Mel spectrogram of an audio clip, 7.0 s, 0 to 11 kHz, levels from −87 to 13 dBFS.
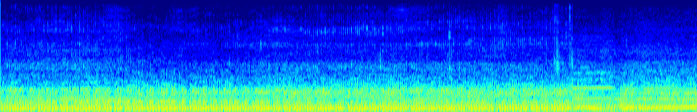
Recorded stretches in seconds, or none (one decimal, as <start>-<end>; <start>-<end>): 0.0-7.0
